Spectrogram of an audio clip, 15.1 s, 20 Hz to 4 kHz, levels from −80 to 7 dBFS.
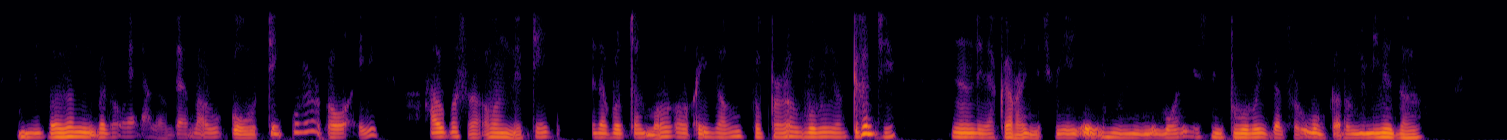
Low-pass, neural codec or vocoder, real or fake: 3.6 kHz; codec, 16 kHz in and 24 kHz out, 0.4 kbps, LongCat-Audio-Codec, four codebook decoder; fake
